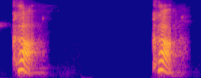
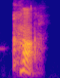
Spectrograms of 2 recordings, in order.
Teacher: the sound is guttural, right? So it's coming from the throat.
